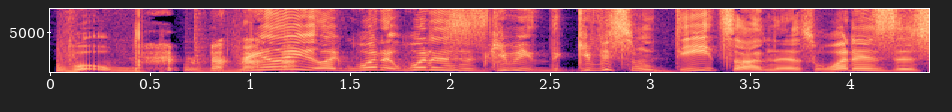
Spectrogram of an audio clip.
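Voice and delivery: high-pitched, incredulous demand for details; shocked disbelief. Pretend. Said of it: "he's really going into shock".

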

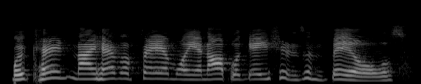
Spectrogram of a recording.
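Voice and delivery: high, slow mocking whine; mock whiny objector. Mocking a listener who pleads family and bills, high and whiny. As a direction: whine it like a complainer making excuses.

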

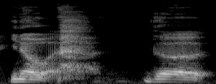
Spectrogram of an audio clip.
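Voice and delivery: ordinary talk

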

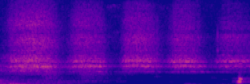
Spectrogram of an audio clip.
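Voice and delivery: soft, breath-only hushing; repeated soothing shh; calming shush. Acted. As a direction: shush gently to calm someone panicking. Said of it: "calm him down".

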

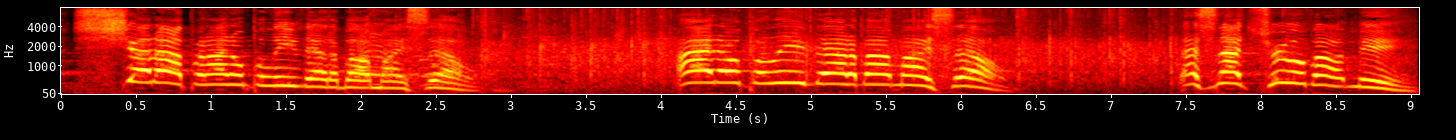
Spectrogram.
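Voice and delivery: loud defiant declaration; defiant shout. Acted. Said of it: "defiant retort to devil".

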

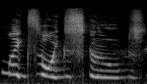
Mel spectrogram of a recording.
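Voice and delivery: high, slow cracking voice; Shaggy voice. Retold or imitated. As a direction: whine it like a scared stoner. Imitating Shaggy.

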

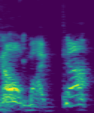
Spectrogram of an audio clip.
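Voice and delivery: high, loud mock dismay; exasperated outburst. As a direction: imitate someone appalled, voice shooting up. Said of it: "he asks for an explanation every time".

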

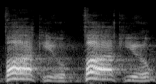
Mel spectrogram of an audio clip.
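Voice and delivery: loud angry fuck you, fuck you. Retold or imitated. How the truck driver hears the honk, loud and angry. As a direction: bark it like an insult. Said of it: "what he hears is".

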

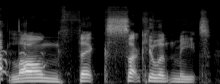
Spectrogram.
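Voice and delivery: ordinary delivery

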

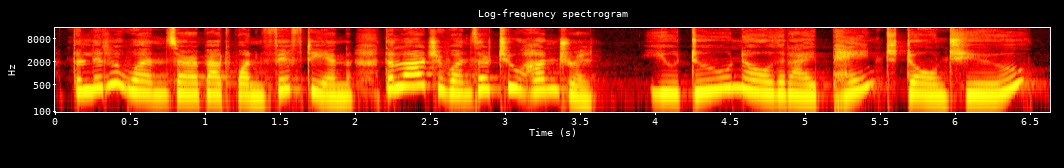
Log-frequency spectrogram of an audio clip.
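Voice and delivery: put-on high, sweet baby-doll voice; Angeline's girly voice. A narrator's reading. To the narrator, a high, sweet starlet voice.

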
